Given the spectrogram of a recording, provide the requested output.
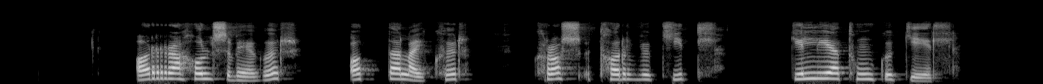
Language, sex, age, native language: Icelandic, female, 30-39, Icelandic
